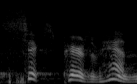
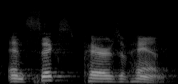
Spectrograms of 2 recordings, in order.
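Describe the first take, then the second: First: Slow, softer disbelief at six pairs of hands; incredulous question. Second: The Lord lists it slowly, landing hard on pairs, hands falling; slowly, ending on a firm fall; listing a demand. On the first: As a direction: repeat it back as if you can't believe it. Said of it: "shook her head slowly and said". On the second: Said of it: "The angel shook her head". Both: Acted.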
